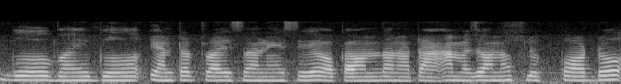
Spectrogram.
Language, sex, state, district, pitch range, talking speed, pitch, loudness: Telugu, female, Andhra Pradesh, Manyam, 185-195 Hz, 115 wpm, 185 Hz, -15 LUFS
